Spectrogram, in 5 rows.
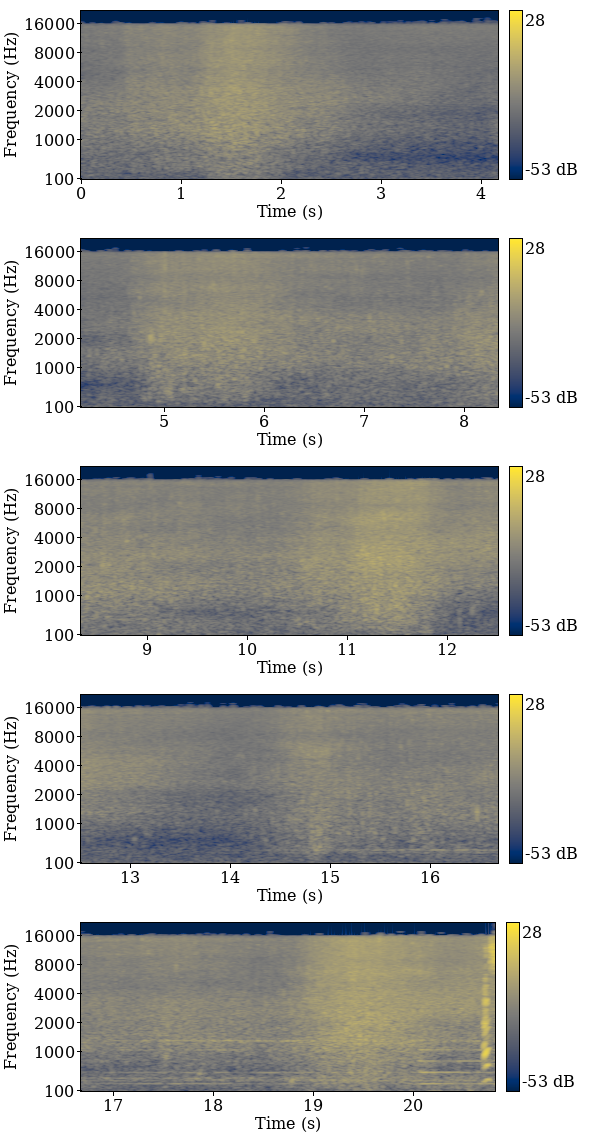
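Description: Ocean waves roll onto Katano swimming beach in Kaga, Japan, in summer 2021, each breaking surge swelling into a broad hiss every several seconds before easing back, with a steady wash of surf and light wind between. No one speaks.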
